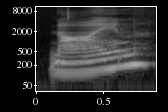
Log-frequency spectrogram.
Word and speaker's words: nine: a simple way or you can think about again that I being uh like in night IG G and adding an N instead of it like Knight um again like we said with five if might be helpful to to use that I as an open-ended vow sound so you might try just saying n nine to make sure you're getting this dip thong correct and when I link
